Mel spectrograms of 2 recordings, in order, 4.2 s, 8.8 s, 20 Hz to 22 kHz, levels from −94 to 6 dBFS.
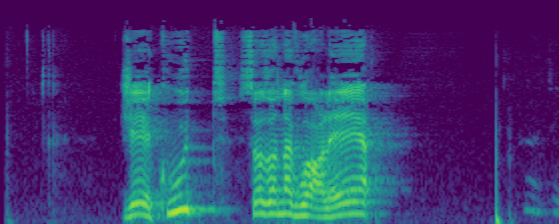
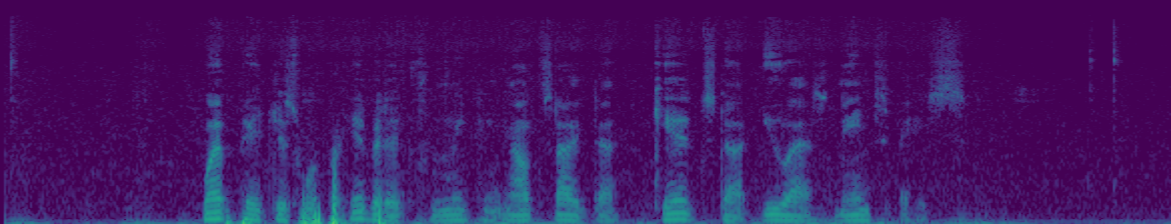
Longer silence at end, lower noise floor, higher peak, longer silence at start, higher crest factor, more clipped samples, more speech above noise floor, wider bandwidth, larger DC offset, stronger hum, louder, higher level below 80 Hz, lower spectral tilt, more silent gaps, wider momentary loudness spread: first, 0.45 s vs 0 s; about the same, -70 dBFS vs -69 dBFS; first, -2 dBFS vs -18 dBFS; first, 0.9 s vs 0.05 s; second, 16 dB vs 24 dB; neither; first, 55 dB vs 29 dB; second, 13.5 kHz vs 16.5 kHz; neither; neither; first, -15 LUFS vs -43 LUFS; about the same, -44 dBFS vs -48 dBFS; second, -4.5 dB/octave vs -7 dB/octave; neither; about the same, 19 LU vs 20 LU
